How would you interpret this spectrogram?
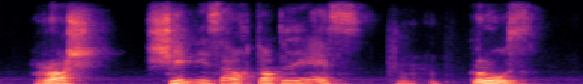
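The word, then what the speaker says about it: ראש: Der rote Kopf schreibt sich übrigens das wird Rosh ausgesprochen, dann heißt es Kopf. Rosh, Shin ist auch Doppel-S, groß.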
